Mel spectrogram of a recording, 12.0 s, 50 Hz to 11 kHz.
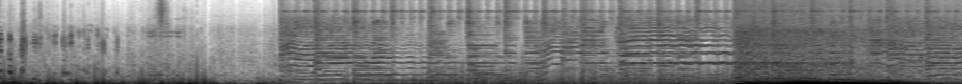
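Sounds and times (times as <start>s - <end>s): wind and road rumble: 0.0s - 3.5s, 5.5s - 12.0s
guitar music: 3.5s - 12.0s.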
